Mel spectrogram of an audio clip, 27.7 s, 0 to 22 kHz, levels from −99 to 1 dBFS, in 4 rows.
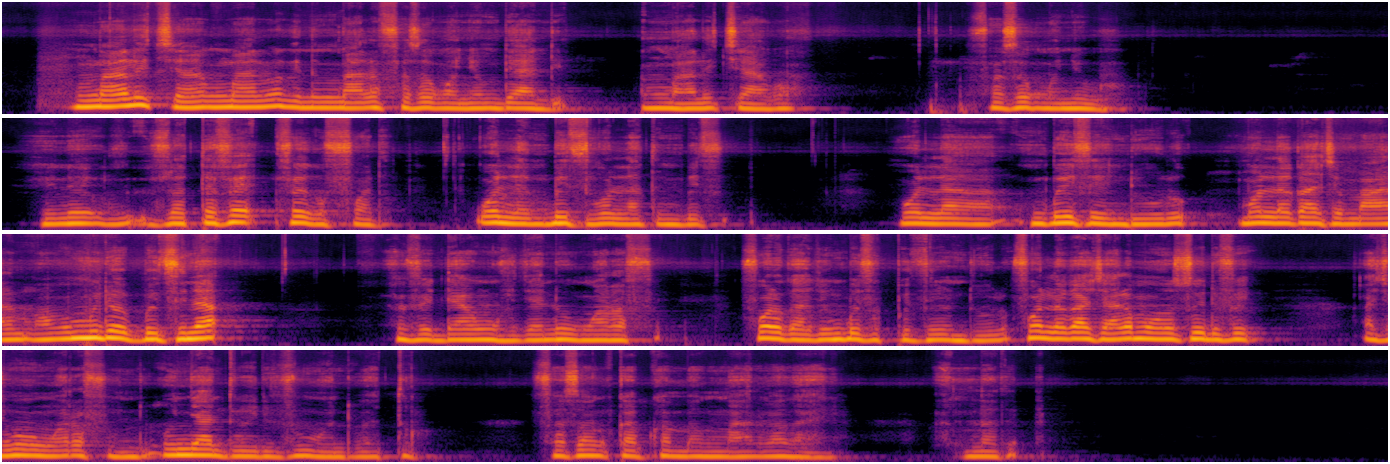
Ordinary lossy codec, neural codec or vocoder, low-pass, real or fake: none; none; none; real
